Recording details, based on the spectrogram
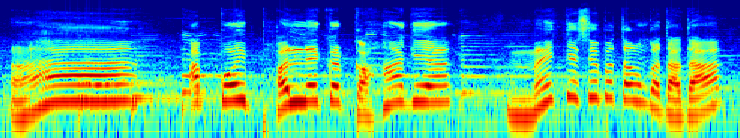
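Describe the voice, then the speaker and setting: A high, slow-talking cartoon fruit seller played by a man, chatty and curious. He repeats himself and exclaims, with music underneath. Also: big pitch swings, exaggerated voice. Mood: gossipy, surprised. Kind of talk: cartoon story dialogue.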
